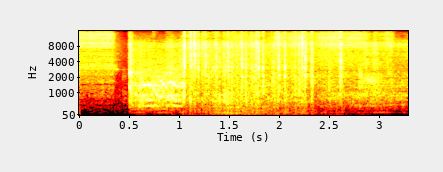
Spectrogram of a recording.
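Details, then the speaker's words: 1986 Dodge Ramcharger fed from a boat tank instead of the factory gas tank; cranks, catches, runs rough and unsteady for a few seconds as if fuel-starved, then stalls after start. "[Applause] oh it dies but all right we got fuel at this point"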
